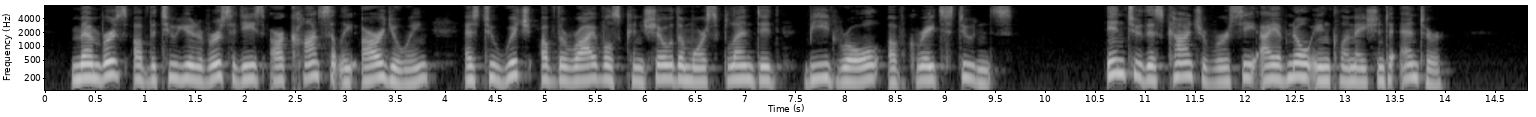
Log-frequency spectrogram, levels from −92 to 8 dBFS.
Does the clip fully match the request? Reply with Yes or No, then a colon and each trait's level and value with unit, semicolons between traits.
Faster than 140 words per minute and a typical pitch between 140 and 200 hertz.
No: slow, 135 wpm; medium, 185 Hz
